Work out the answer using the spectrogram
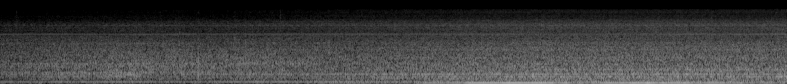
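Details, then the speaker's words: Pool pump after cleaning a clogged impeller, DE filter system: smooth, even motor hum with steady water rush, no gurgle or rattle, quieter, no air in the hair and lint strainer, filter pressure up 5 psi; running normally. "As you can see, we've gained 5 pounds of pressure. The pump is much quieter. There's no air in the hair and lint strainer, and we have a perfectly operating system."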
